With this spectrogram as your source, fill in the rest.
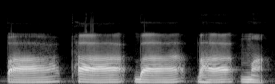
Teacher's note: इन सभी का उच्चारण करते समय हमारे जो ओंठ हैं दोनों ओष्ठ आपस में मिलते हैं, इसलिए इन्हें ओष्ठ वर्ण कहते हैं।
